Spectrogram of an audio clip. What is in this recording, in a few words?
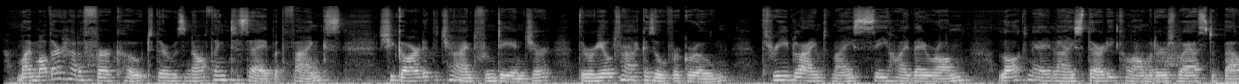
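sentences, Irish English, The North of Ireland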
